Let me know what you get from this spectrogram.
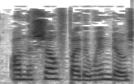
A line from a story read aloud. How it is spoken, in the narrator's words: she answered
